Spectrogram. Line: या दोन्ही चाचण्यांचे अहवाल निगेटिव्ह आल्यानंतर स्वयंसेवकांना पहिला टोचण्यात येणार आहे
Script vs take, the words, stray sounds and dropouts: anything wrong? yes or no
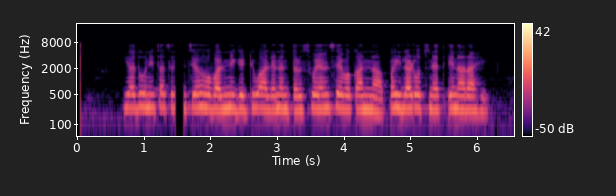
yes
